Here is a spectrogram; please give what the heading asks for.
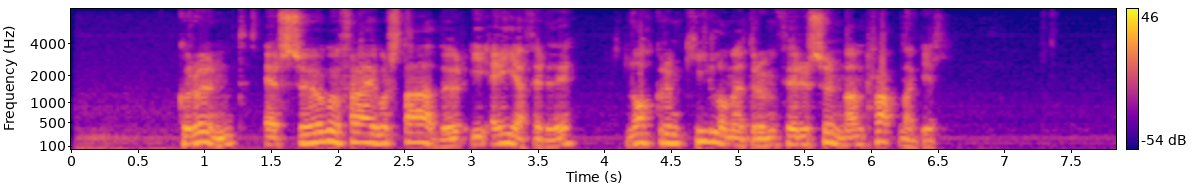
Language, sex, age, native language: Icelandic, male, 30-39, Icelandic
